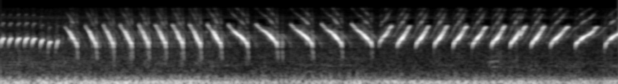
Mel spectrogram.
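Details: Canary masteran: a brief steady whistle, then a long fast sequence of sharp falling chirps in quick succession, with a dip and recovery midway.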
